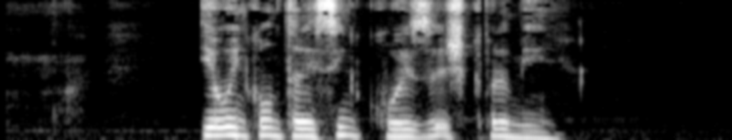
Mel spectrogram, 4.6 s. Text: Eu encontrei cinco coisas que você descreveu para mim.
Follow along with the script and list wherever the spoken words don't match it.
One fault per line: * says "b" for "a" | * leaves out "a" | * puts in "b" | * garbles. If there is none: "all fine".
* leaves out "você descreveu"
